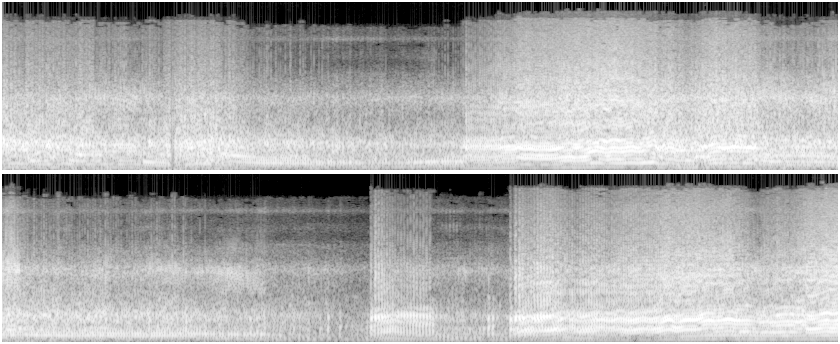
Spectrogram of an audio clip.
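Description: Motocross bike engine running under load, its pitch rising and falling as the throttle is worked. It drops away briefly about nine seconds in, then picks up again.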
